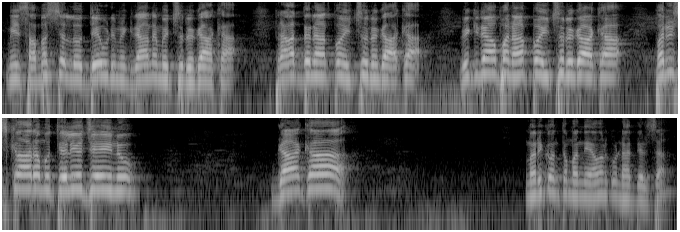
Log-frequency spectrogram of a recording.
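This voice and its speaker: Delivering an expository sermon, a man with a high, fairly bright voice speaks at normal speed and often pauses. He stresses repeated refrains emphatically and keeps checking whether his congregation is following along.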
